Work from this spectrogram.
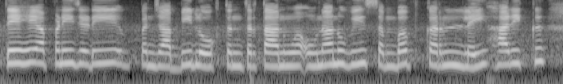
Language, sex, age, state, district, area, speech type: Punjabi, female, 18-30, Punjab, Rupnagar, rural, spontaneous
